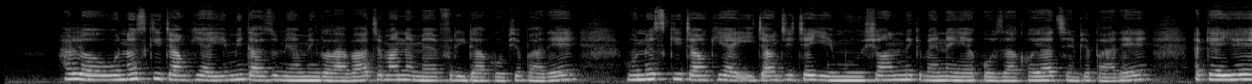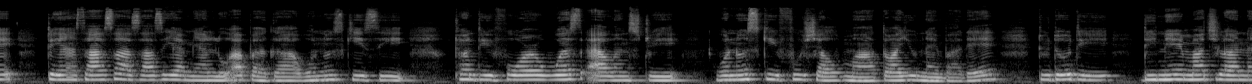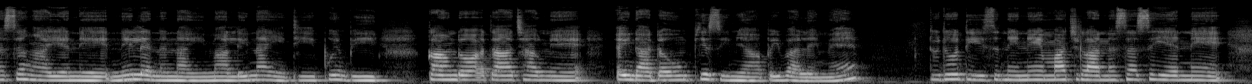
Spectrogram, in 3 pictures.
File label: Burmese; foodshelf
